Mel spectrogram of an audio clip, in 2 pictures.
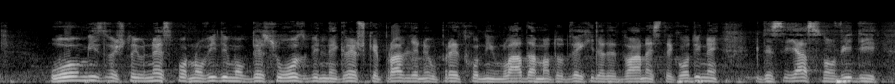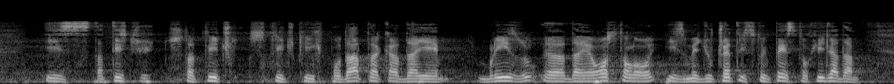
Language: Serbian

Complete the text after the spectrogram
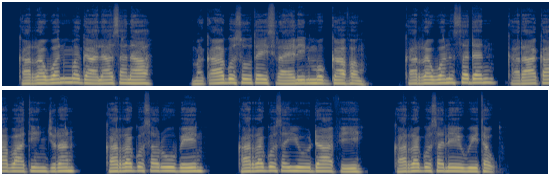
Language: Oromo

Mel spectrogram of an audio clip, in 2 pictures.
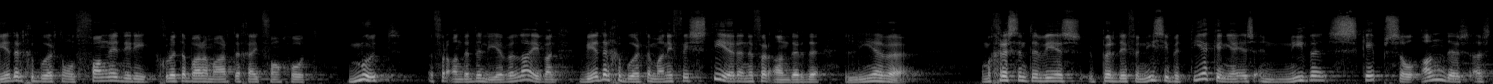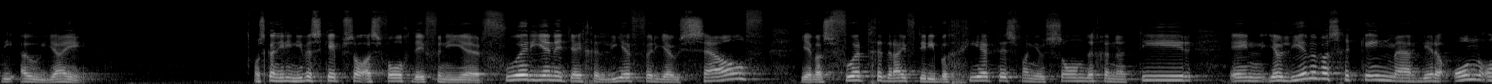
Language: Dutch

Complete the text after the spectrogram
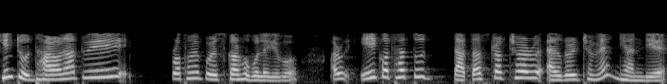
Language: Assamese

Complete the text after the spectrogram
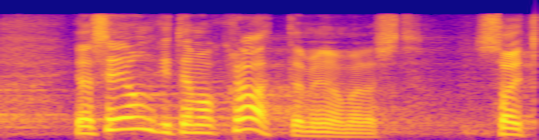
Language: Estonian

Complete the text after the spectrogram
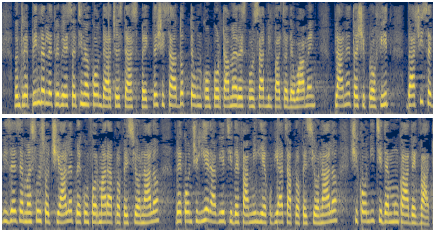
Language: Romanian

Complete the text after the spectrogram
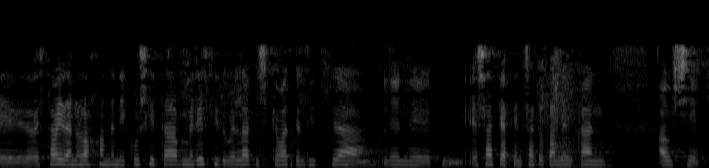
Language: Basque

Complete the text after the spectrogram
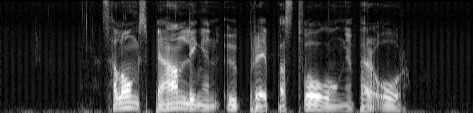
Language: Swedish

